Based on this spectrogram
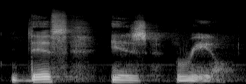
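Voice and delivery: usual speaking voice

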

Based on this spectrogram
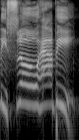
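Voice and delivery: normal talking voice

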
